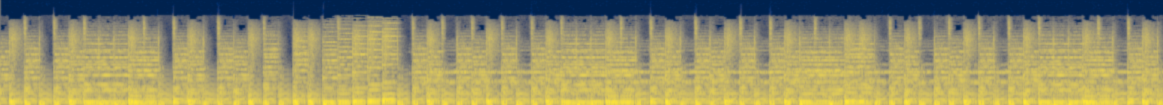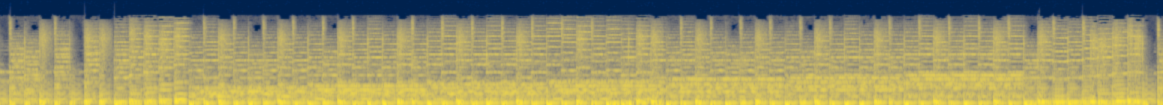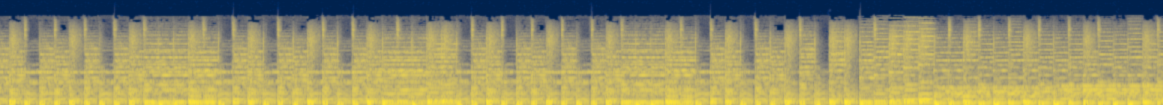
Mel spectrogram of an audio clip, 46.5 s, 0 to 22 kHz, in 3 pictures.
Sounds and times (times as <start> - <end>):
Soundtrack music: 0.0 - 46.5
Video game music: 0.0 - 46.5.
